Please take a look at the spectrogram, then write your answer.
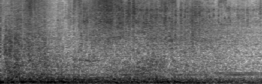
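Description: Heavy fiery blast of the Incendio fire spell in the Hogwarts Legacy video game, a loud low boom at the start that rumbles and slowly fades out over a few seconds.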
